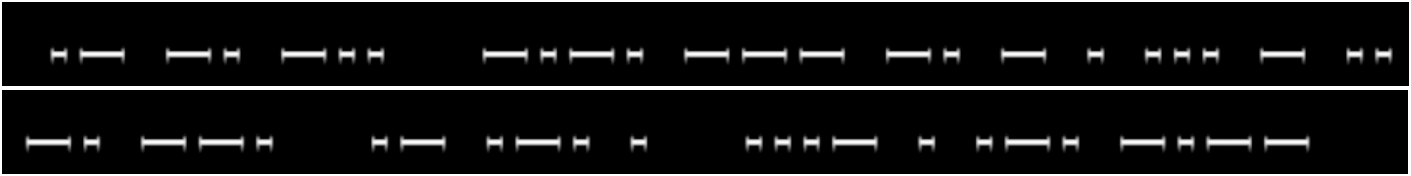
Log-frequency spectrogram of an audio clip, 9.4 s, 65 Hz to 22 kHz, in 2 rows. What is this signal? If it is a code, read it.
Morse code, heard as a keyed tone, about 25 wpm, 600 Hz. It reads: AND CONTESTING ARE VERY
